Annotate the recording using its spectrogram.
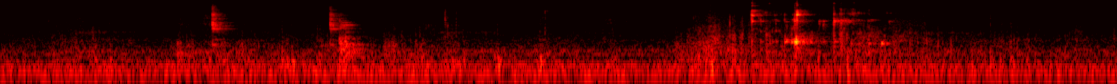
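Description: A few scattered light clinks and taps of watercolour painting gear, brushes against palettes and a water jar, with a small cluster of them about six seconds in.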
